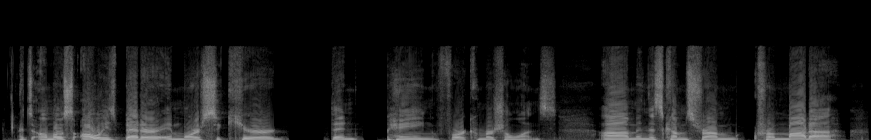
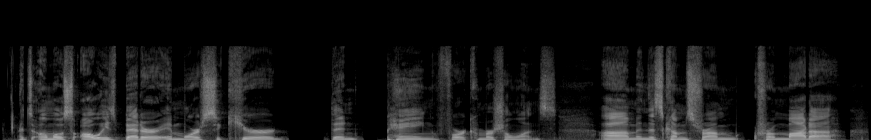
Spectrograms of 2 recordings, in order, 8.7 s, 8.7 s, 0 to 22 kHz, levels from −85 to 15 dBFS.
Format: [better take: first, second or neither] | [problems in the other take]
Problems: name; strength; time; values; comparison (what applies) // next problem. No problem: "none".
second | distortion; slight; 9% of the sound clipped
